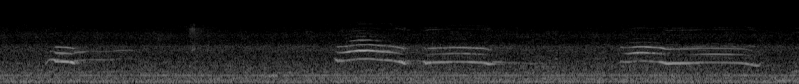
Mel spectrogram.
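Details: Street cats calling outdoors: three drawn-out meows with harmonic stacks, rising then level, spaced about every three seconds over a steady low background hum and distant noise.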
